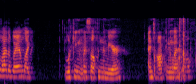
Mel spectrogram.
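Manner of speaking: usual speaking voice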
